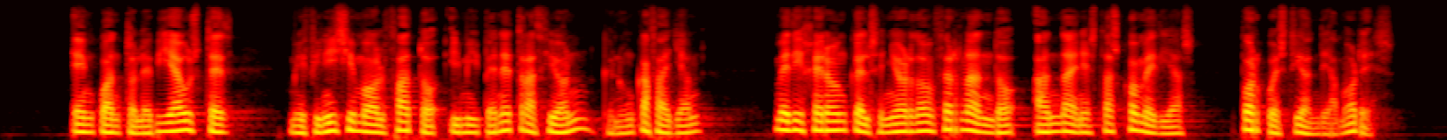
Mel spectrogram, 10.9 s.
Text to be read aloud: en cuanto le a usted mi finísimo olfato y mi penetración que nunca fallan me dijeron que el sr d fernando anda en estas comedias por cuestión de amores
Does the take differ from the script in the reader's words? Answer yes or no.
yes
